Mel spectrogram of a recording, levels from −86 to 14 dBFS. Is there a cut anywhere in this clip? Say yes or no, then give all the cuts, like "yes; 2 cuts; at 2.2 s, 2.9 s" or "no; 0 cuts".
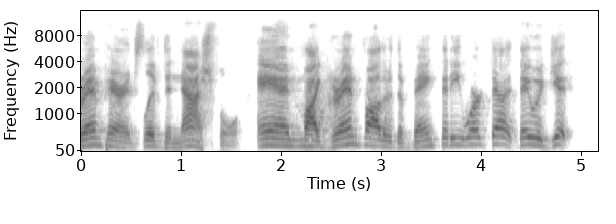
yes; 1 cut; at 1.7 s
